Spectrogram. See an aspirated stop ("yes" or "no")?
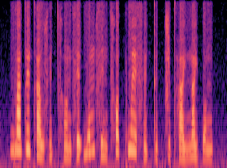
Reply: yes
